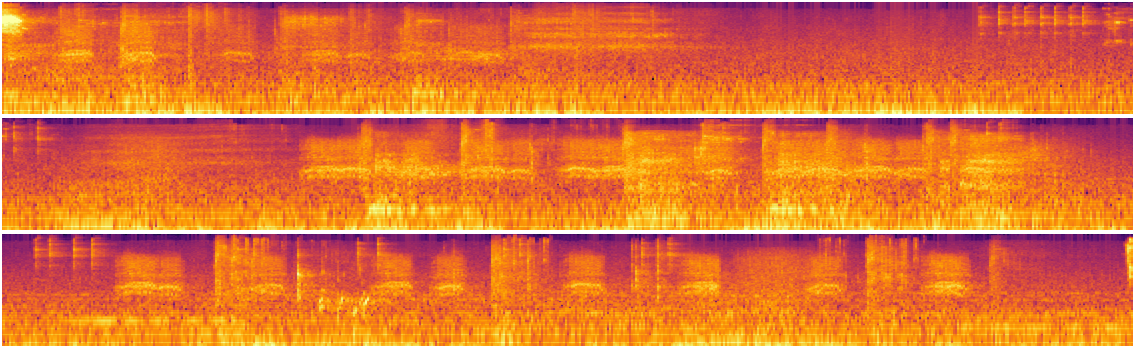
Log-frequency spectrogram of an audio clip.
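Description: Ravens cawing in an online multiplayer video game, harsh repeated caws scattered through a dense, busy mix of game effects and mechanical clatter, fairly loud throughout.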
